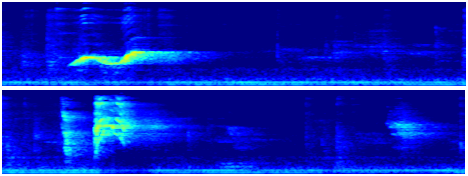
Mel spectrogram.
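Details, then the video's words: Talking pet African grey parrot calling its own name in a room: a clear zigzag whistled phrase rising in steps, then a harsh loud squawk some three seconds later and a softer rasp near the end over low household hum. "ببغاء الكاسكو متكلم | ينادي اسمه (سكر)"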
